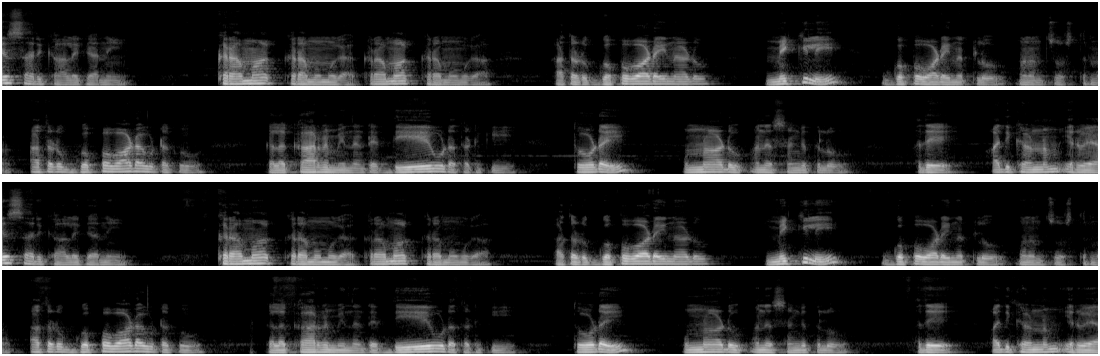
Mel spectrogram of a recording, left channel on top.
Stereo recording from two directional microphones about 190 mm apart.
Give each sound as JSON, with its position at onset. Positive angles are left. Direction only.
{"t": 0.0, "sound": "speech", "side_deg": -25}
{"t": 13.6, "sound": "speech", "side_deg": -25}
